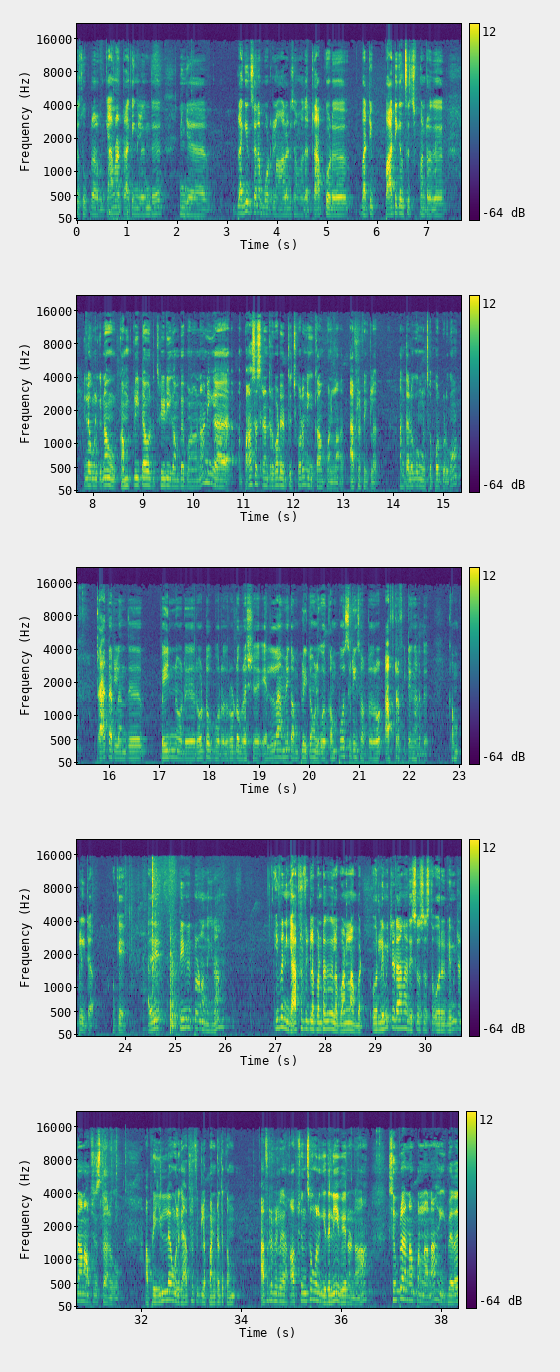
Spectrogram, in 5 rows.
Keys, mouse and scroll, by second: 3.1-3.9 scroll down 1, 15.4 click, 24.0 alt+Num_Lock, 24.0 click, 24.1 alt+Tab, 25.9-26.3 scroll up 1, 31.7 alt+Num_Lock, 31.7-32.3 scroll up 3, 32.3-32.6 alt+scroll up 1, 36.7 click.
